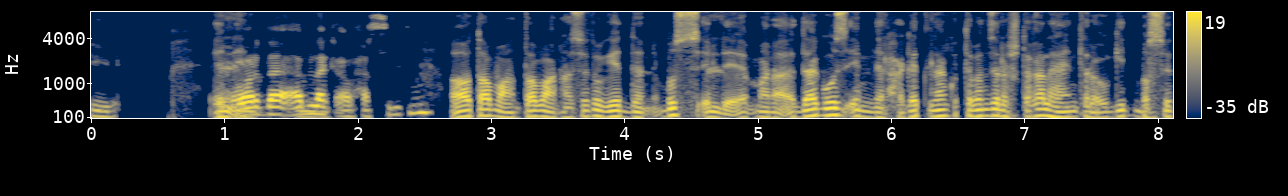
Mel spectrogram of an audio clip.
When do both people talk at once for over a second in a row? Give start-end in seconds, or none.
none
